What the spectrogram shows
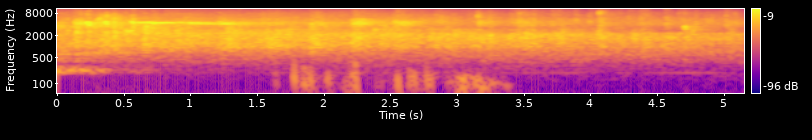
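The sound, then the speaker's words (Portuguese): An audience applauds Jesus steadily, a dense wash of many hands clapping at an even level, with a few low thumps briefly showing through partway. “Pode aplaudir a Jesus aí.”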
